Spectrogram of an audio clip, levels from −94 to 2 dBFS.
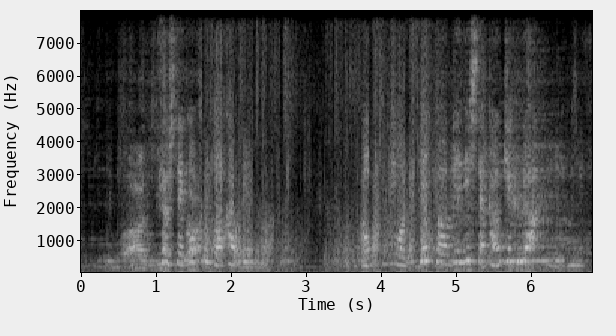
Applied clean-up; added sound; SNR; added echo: neural separator model SepFormer DNS4.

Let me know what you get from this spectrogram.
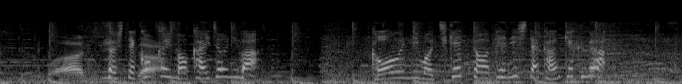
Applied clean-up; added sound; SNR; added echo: none; none; none; none.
